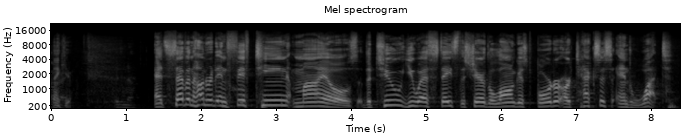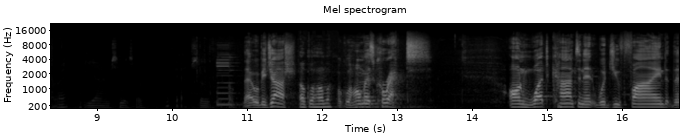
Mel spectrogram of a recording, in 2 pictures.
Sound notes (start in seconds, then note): 9.2 faintly speaking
